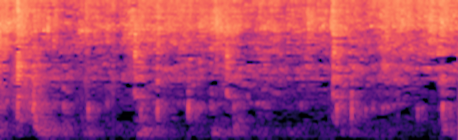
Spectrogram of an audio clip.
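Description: Chopped onions, green peppers and garlic sizzling in hot oil in a metal pot, with a wooden spoon stirring and scraping the bottom in repeated strokes about every half second.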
